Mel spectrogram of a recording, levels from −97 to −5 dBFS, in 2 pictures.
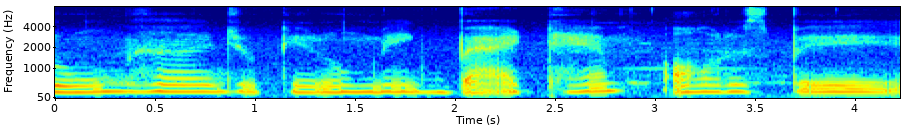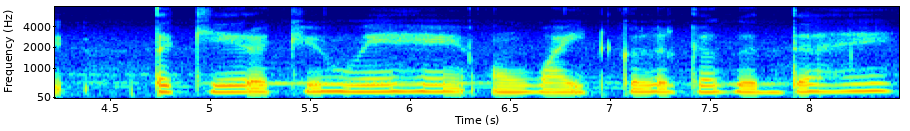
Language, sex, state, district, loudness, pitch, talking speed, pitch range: Hindi, female, Bihar, Gopalganj, -34 LUFS, 215 Hz, 150 wpm, 200-225 Hz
